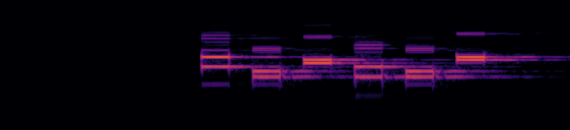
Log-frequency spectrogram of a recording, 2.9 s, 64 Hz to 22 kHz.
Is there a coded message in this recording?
Yes: multi-frequency trunk signalling (R1, as on North American trunks) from 1.0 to 2.4 s, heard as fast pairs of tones, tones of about 140 ms, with room echo. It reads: KP 1021 ST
